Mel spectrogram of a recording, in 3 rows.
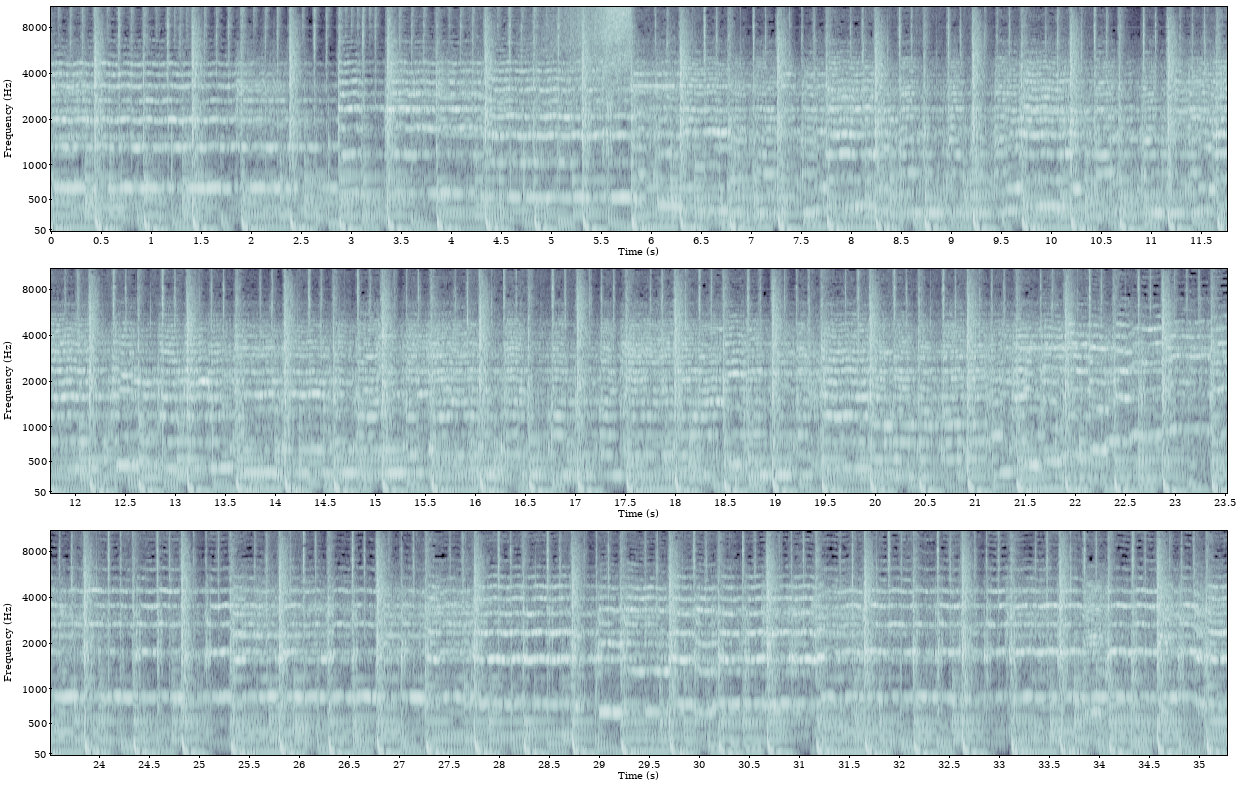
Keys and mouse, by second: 16.8 middle click, 17.4 middle click, 18.8 middle click, 19.8 middle click, 21.0 middle click, 21.3 middle click, 22.6 middle click, 23.0 middle click, 25.7 middle click, 30.2 middle click, 31.3 middle click, 31.5 middle click, 31.8 middle click.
